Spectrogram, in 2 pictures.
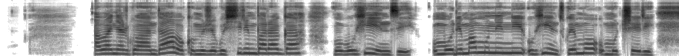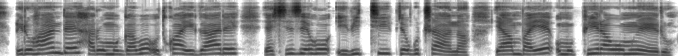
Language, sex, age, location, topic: Kinyarwanda, female, 50+, Nyagatare, agriculture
